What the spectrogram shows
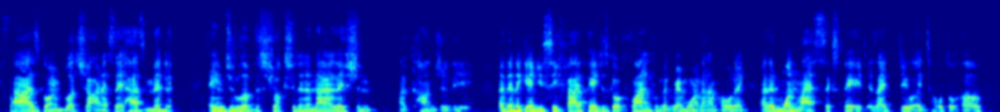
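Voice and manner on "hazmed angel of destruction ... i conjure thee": muttered, mumbled speech. The speaker's character raises a hand to a coffin and conjures an angel: muttered incantation. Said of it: "I begin to mutter once more".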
